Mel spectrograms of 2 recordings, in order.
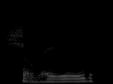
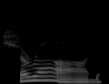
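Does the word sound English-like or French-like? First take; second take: English-like; French-like. First: The word is said with an English-sounding vowel. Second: The word is said with a French-sounding vowel. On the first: The speaker calls it wrong. "not charade" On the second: The speaker calls it right. "it's supposed to be sort of Frenchish"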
